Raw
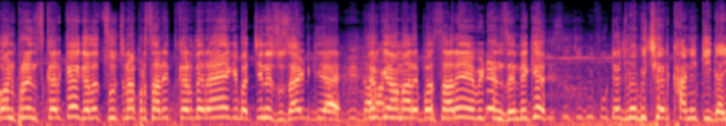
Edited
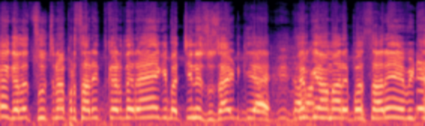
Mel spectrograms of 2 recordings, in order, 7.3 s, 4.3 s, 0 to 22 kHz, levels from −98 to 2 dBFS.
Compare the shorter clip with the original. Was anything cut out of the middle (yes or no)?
no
